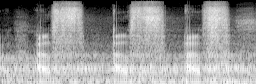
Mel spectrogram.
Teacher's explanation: Fa ini gigi seri atas bertemu dengan bibir bagian bawah yang dalam Nggih yang dalam bukan yang luar enggak bisa kalau luar Nggih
